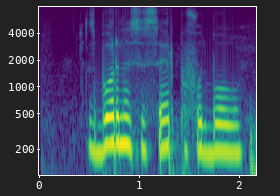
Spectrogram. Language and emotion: Russian, neutral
